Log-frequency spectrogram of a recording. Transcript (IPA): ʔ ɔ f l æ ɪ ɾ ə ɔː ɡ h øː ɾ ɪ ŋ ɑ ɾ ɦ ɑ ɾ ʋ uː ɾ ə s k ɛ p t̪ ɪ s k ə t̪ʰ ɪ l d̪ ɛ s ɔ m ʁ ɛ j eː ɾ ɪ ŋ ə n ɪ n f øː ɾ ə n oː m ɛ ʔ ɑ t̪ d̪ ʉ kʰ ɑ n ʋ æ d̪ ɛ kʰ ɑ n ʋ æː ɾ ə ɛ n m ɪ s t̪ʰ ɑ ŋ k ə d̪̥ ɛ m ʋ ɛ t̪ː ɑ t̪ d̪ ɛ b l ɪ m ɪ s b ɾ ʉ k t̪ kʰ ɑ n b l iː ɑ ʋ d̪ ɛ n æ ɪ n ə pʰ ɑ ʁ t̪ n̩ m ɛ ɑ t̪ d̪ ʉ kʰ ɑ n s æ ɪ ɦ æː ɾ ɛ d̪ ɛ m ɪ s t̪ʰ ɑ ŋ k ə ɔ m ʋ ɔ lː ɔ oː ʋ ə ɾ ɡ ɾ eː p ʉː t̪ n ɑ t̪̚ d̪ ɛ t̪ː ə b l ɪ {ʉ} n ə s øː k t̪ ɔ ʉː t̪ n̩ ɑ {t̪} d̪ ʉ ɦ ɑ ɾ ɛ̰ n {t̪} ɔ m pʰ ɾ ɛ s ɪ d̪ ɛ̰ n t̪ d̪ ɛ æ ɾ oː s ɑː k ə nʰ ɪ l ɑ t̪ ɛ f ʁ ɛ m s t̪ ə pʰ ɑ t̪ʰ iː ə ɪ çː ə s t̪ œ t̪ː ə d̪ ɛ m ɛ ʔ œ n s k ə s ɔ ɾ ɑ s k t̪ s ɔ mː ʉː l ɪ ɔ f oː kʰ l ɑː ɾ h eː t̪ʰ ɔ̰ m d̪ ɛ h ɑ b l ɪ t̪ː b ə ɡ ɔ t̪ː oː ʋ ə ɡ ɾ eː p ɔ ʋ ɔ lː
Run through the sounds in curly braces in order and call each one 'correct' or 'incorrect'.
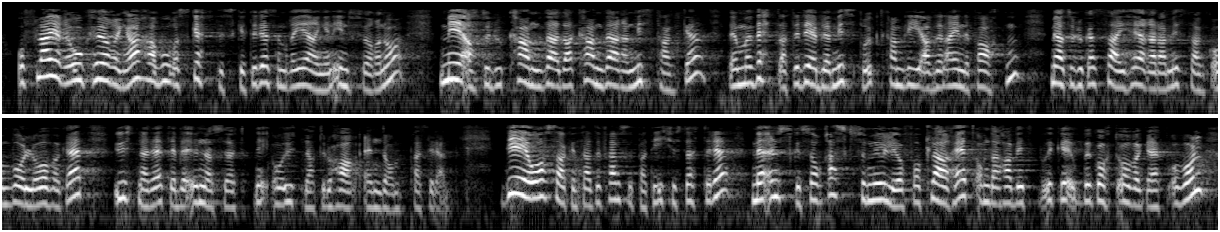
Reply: correct, correct, incorrect: d̪

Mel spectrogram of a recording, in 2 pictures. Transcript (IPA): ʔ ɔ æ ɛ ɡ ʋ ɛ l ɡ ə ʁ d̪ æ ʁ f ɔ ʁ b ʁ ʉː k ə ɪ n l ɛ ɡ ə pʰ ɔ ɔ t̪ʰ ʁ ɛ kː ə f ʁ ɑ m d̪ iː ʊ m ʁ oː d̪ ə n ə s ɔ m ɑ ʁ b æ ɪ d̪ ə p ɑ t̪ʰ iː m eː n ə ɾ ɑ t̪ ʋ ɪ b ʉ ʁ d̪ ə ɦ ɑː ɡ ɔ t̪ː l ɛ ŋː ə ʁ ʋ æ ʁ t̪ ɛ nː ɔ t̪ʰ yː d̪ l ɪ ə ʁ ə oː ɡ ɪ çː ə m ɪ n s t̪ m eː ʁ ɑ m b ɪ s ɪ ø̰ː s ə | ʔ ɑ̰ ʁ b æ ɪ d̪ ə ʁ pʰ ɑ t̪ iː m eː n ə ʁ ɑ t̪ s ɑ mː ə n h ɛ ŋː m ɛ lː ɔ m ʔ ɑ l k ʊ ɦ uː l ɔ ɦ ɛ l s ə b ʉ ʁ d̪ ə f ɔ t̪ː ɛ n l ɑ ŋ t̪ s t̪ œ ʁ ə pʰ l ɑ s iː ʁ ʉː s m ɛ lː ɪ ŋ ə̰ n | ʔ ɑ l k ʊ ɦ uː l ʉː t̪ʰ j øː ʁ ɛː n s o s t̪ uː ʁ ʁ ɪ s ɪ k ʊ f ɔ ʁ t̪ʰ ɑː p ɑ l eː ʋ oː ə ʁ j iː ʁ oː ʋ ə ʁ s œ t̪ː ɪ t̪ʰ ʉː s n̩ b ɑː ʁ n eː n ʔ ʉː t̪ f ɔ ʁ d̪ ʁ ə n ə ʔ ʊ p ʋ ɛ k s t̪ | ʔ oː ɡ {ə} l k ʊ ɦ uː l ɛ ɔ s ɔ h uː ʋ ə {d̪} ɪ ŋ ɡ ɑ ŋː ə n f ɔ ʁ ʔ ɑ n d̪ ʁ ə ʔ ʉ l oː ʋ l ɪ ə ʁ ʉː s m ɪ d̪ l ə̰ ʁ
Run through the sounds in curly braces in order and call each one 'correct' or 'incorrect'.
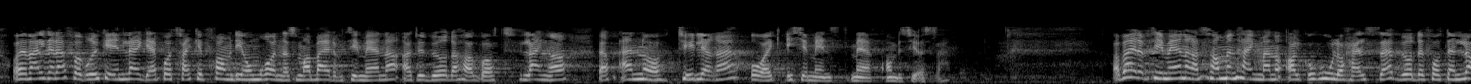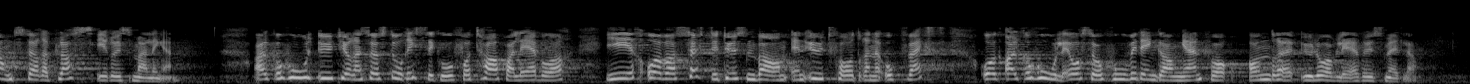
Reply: incorrect: ɑ, correct

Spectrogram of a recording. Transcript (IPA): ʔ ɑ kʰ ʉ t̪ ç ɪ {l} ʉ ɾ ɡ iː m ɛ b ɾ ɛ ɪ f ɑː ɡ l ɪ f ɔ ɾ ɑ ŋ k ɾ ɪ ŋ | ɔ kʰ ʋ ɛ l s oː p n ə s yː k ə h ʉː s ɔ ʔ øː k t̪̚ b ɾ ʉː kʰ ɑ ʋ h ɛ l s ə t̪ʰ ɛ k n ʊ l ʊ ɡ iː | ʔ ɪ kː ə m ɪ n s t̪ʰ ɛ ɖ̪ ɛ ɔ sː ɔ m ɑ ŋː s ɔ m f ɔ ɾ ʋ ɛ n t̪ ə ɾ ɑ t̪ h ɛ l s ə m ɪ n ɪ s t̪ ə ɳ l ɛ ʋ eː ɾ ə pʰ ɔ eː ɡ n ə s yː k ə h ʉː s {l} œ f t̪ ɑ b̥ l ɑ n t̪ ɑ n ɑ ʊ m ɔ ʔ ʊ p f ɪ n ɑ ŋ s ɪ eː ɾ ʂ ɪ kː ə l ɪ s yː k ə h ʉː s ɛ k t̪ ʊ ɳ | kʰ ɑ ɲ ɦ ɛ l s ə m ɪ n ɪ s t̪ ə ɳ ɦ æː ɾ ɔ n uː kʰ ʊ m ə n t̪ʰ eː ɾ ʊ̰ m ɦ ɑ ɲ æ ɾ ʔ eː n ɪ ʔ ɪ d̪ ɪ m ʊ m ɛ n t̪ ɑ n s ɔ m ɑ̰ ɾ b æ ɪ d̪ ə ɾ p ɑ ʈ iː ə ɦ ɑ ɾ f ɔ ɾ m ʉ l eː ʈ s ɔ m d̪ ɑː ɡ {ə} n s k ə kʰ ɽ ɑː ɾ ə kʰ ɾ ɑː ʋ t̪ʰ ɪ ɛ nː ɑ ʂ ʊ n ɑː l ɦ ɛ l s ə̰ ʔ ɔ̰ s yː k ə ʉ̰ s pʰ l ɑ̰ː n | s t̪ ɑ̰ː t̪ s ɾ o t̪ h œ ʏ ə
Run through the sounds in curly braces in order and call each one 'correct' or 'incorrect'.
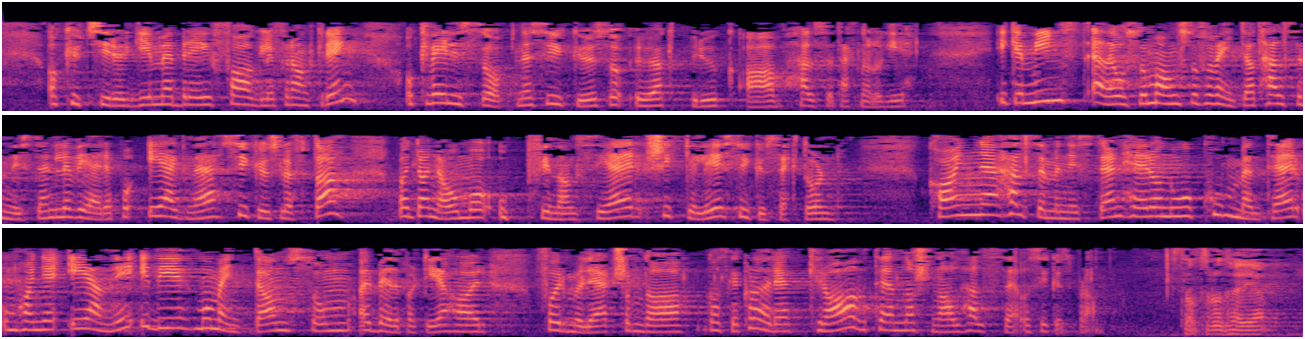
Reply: incorrect: ɾ, correct, incorrect: ɑ

